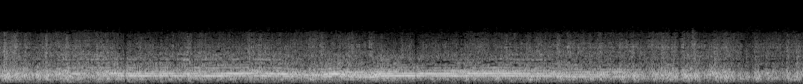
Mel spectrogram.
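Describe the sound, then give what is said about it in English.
A steam train rumbles along steadily while its whistle sounds in long, sustained harmonic tones, loud, with no voices. “We'll meet you on the train.”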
